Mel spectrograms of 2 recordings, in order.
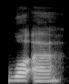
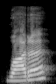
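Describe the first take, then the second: First: The middle T is a crisp T sound. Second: The middle T sounds like a D. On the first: "the way I usually pronounce my T's" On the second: "the way you say it is like um water, ... with a D"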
